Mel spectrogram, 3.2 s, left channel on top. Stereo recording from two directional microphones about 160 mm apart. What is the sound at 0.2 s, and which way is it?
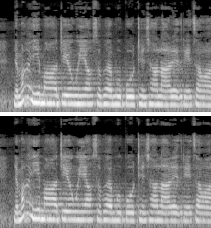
A woman's voice, 10° left (ahead or behind).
